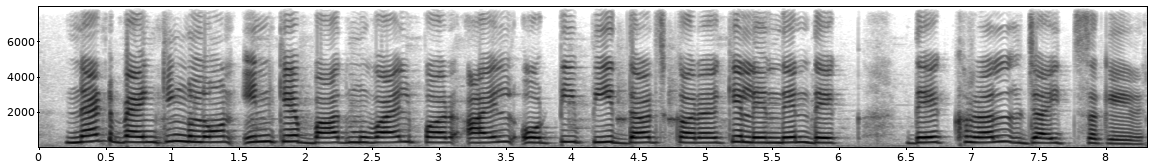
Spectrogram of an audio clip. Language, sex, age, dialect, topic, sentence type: Maithili, female, 36-40, Eastern / Thethi, banking, statement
